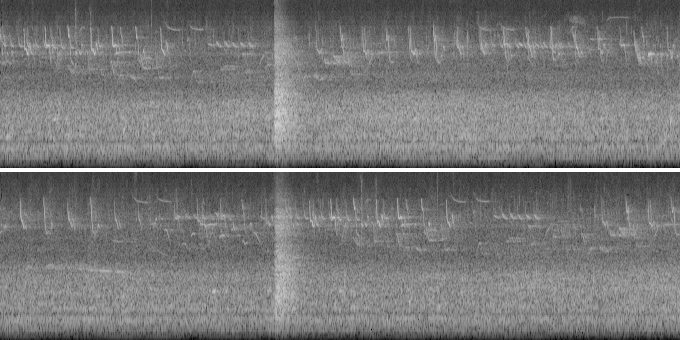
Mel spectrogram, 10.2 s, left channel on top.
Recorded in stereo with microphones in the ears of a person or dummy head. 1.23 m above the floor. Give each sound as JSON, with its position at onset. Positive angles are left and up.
{"t": 4.1, "sound": "a clap", "side_deg": 50, "distance_m": 3.0}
